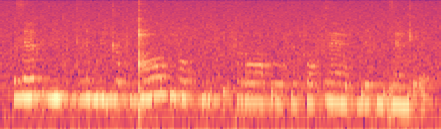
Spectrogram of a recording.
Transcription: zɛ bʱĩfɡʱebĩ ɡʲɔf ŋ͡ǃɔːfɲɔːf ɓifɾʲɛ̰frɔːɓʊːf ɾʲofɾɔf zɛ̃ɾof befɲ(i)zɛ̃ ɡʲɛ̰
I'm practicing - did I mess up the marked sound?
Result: yes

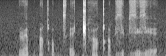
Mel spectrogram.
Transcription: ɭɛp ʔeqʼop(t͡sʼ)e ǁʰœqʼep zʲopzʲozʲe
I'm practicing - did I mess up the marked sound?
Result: no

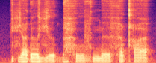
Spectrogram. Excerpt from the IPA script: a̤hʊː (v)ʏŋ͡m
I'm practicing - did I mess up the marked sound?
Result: no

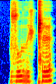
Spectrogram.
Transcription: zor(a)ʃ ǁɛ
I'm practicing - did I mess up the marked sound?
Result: yes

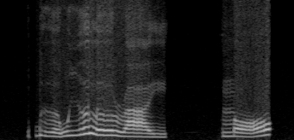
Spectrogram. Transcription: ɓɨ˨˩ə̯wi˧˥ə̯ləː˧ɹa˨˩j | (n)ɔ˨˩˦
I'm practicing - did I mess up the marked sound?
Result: no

